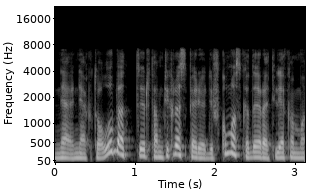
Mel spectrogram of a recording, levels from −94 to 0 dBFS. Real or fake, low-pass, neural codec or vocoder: fake; 7.2 kHz; codec, 16 kHz, 4.8 kbps, FACodec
